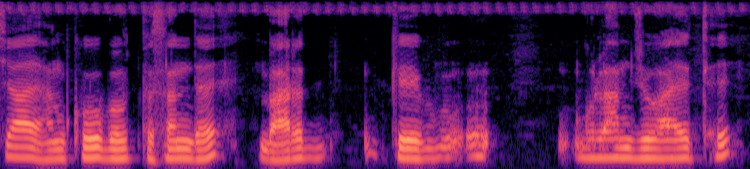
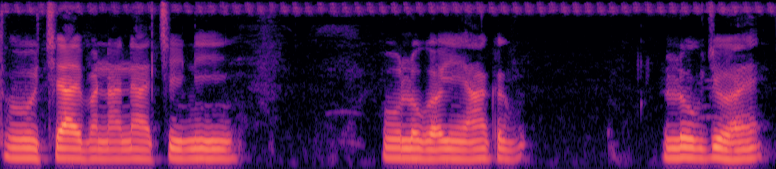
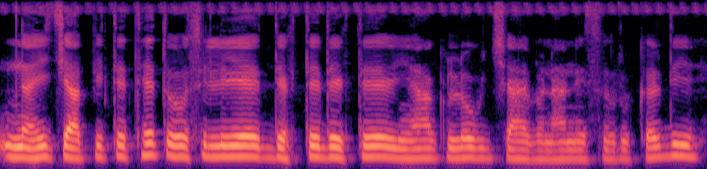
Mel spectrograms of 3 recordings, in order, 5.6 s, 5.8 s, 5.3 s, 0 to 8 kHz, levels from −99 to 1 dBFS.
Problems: constant background noise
